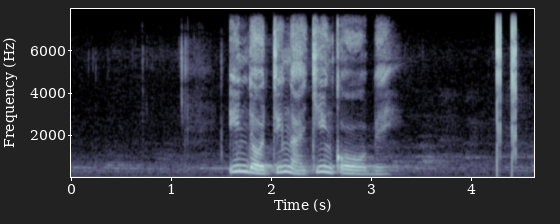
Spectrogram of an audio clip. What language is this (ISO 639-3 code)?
xho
